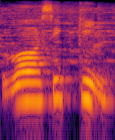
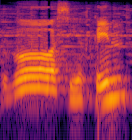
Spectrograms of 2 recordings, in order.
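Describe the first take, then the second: First: The final n becomes a hidden nasal sound. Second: The final n is pronounced clearly. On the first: The speaker calls it wrong. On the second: The speaker calls it right. "dibaca jelas tanwin"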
